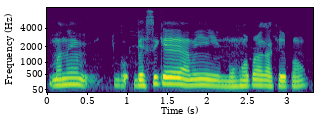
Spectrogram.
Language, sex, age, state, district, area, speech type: Assamese, male, 18-30, Assam, Dhemaji, rural, spontaneous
